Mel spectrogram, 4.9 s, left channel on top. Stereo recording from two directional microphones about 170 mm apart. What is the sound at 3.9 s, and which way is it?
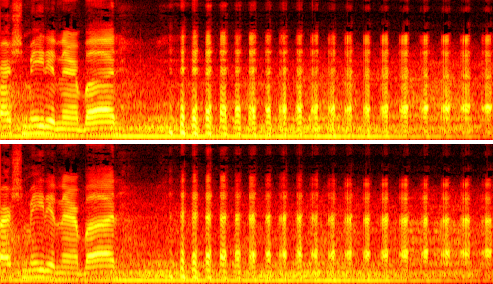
Speech, 10° left (ahead or behind).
